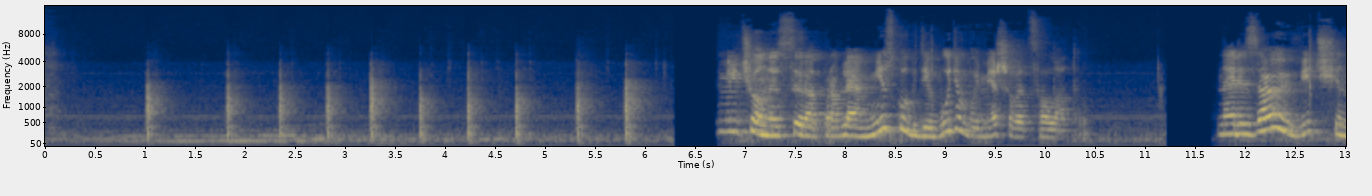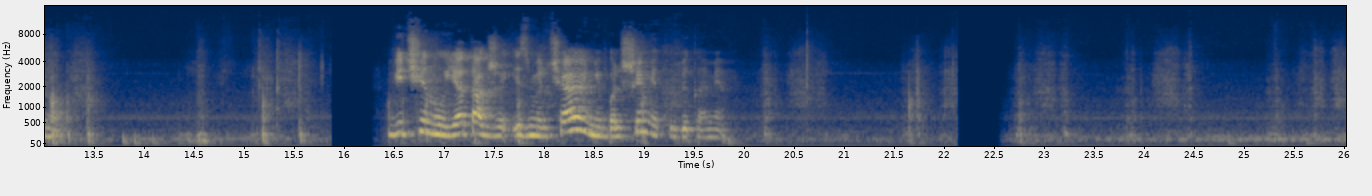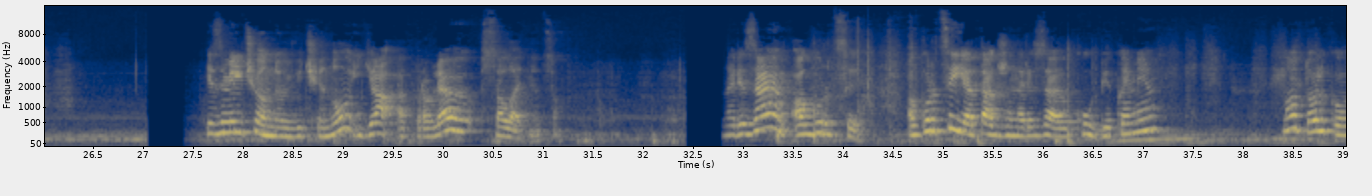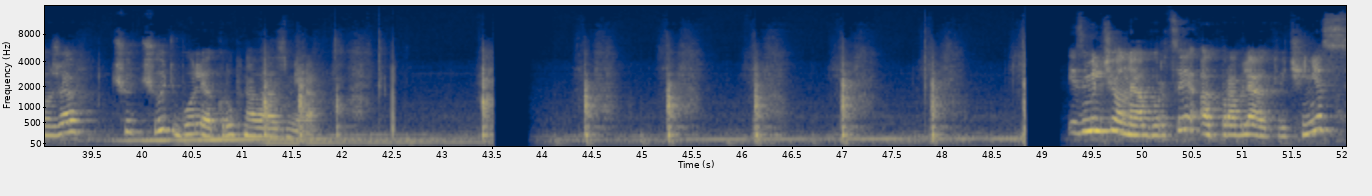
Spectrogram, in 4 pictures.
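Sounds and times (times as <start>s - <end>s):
knife chopping on wooden board: 1.0s - 6.1s, 13.1s - 15.7s, 41.2s - 42.6s, 43.3s - 43.6s, 44.2s - 48.9s.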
